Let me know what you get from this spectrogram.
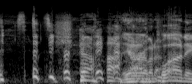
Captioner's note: laughing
